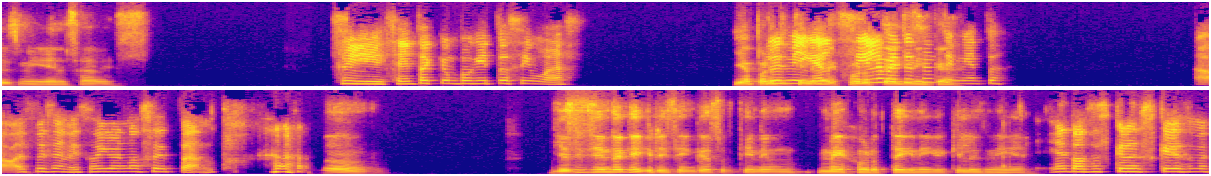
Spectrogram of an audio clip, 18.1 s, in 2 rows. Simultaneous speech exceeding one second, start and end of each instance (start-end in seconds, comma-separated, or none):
5.7-7.2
